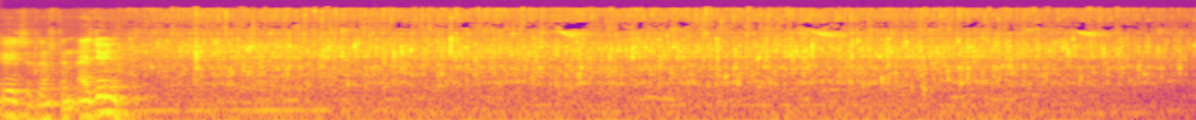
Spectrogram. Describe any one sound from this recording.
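A shallow stream trickles and babbles.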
